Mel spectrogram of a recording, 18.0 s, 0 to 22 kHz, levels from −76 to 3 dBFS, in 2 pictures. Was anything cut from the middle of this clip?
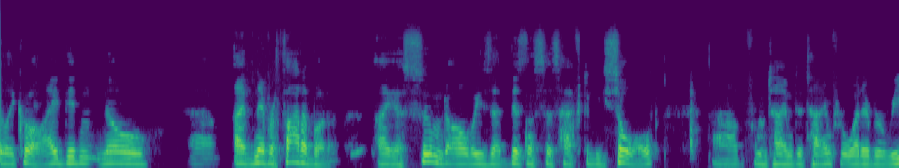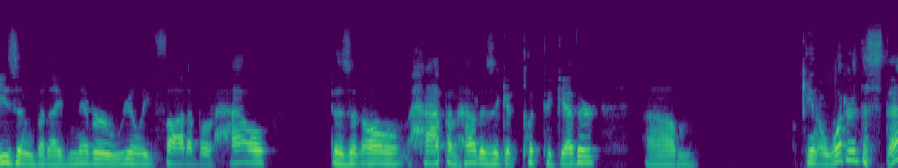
yes; 1 cut; at 2.2 s

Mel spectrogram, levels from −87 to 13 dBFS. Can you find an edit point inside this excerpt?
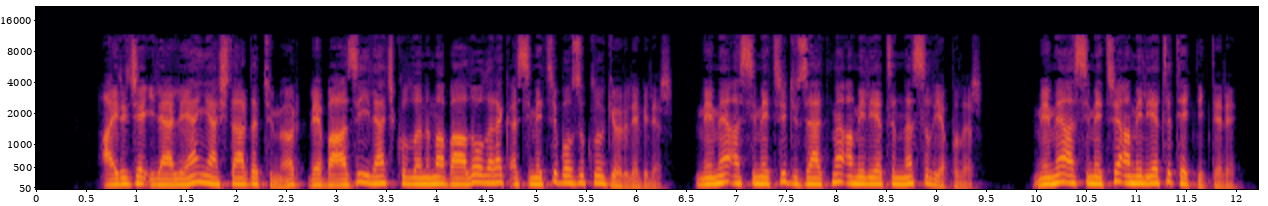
yes; 2 cuts; at 6.5 s, 9.9 s

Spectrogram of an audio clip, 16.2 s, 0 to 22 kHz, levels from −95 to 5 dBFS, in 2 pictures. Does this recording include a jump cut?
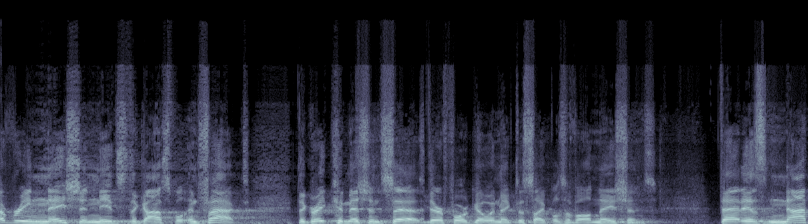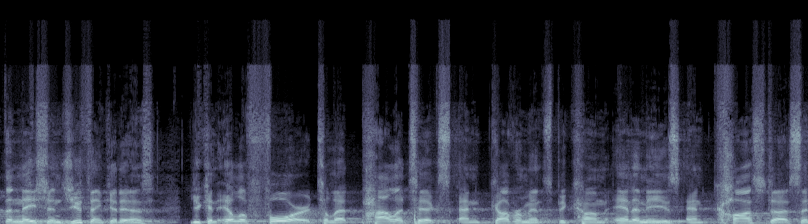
yes; 2 cuts; at 4.2 s, 9.9 s

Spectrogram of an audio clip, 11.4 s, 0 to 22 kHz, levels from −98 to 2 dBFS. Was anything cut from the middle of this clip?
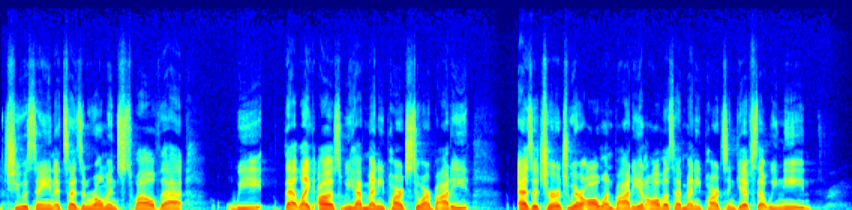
no; 0 cuts

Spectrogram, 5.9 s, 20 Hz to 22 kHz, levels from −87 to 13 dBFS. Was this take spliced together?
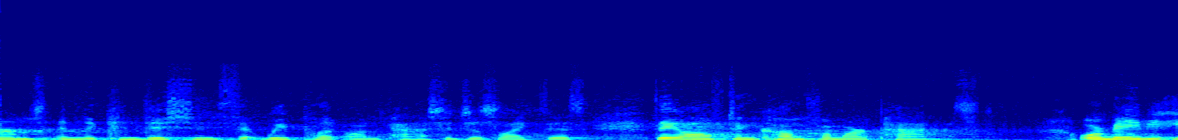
no; 0 cuts

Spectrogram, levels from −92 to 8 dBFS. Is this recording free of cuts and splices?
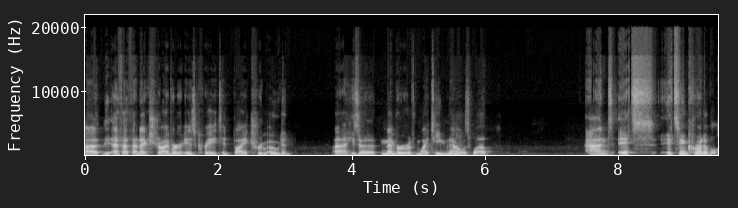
yes; 0 cuts

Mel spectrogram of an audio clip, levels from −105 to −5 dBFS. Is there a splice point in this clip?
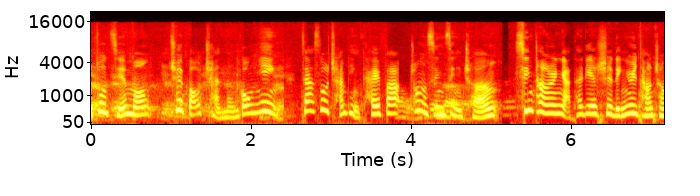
no; 0 cuts

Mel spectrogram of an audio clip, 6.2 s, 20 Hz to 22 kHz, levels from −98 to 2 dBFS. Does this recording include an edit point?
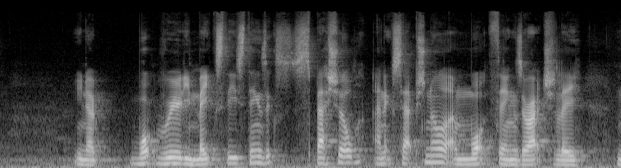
no; 0 cuts

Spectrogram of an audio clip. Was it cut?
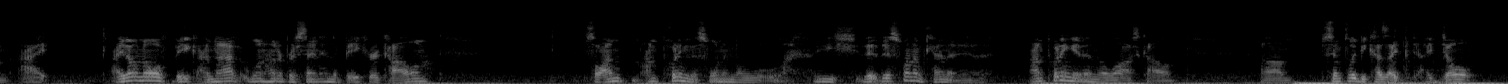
no; 0 cuts

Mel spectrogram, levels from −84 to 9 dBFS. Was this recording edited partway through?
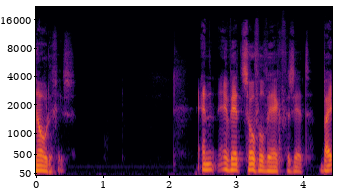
no; 0 cuts

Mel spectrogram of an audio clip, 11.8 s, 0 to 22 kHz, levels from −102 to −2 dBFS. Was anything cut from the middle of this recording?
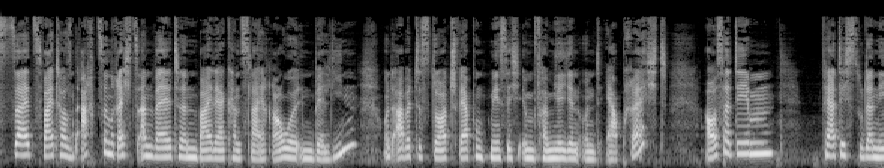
no; 0 cuts

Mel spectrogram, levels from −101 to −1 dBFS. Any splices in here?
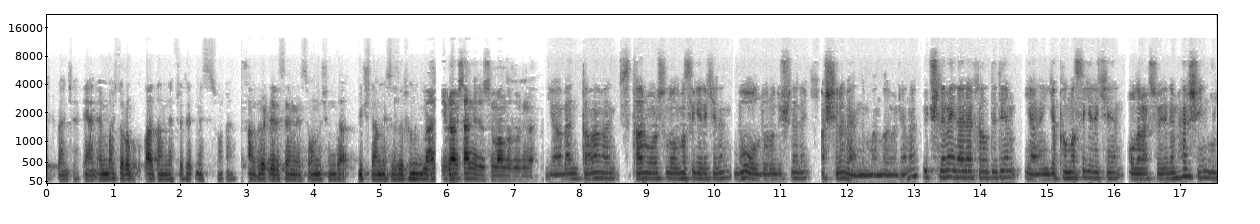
yes; 1 cut; at 5.8 s

